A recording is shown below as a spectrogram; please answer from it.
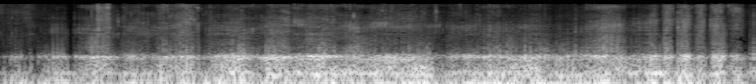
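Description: The backs of long nails scratch continuously across a black, hollow steel mesh microphone grille. The result is a steady, dense, low scratching rumble with a rough band just above the bass. There is little high-end hiss, and the level stays fairly even throughout.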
